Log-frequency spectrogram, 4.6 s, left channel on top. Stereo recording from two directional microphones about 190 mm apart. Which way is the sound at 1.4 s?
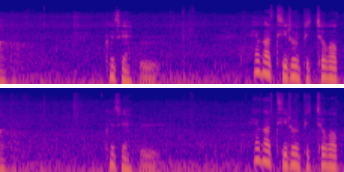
20° left (ahead or behind).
